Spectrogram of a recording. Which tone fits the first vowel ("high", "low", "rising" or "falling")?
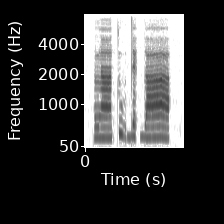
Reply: low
